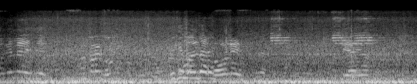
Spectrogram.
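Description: Steady low rumble of street traffic and idling motorcycles, with several people's voices talking over it.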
